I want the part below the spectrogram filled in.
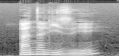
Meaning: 1. to analyse 2. to parse, to construe
- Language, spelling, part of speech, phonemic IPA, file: French, analyser, verb, /a.na.li.ze/, Fr-analyser.ogg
